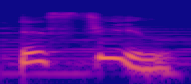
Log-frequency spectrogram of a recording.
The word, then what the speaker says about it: style: Please be careful not to pronounce this word like style.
